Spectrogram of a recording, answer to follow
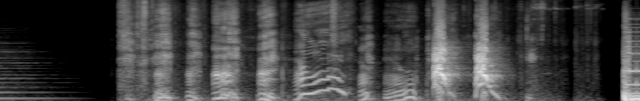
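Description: A small dog barking and yapping, about ten short barks with a whining, up-and-down yelp in the middle; the last two barks are the loudest. The end of a string music cue fades out just before the barking starts.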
